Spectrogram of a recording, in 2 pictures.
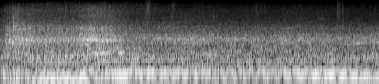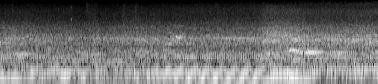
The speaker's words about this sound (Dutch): Ja, zo vertrekt de Spoeiers Garage met... Ja, met een trekker met allemaal aanhangers, met lichtbaren.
